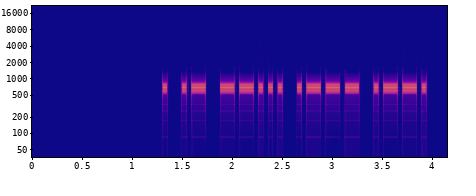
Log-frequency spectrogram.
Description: Morse code, heard as a keyed tone, about 25 wpm, 700 Hz. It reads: EA7JP
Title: DXCC-100 Call Signs - 5 Characters - 25wpm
